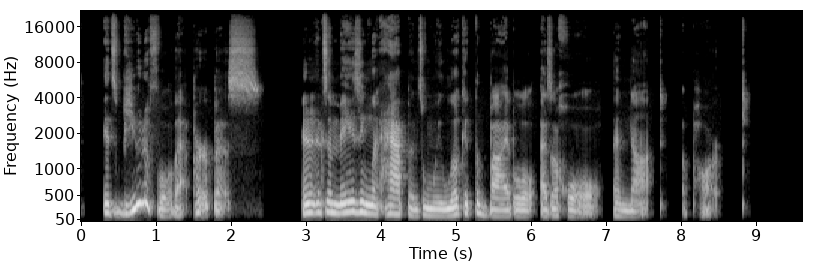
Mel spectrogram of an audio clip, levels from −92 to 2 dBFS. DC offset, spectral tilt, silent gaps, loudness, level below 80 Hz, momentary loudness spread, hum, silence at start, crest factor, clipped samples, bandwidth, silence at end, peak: under 0.1%; -5.5 dB/octave; 2.49-2.95 s, 7.01-7.10 s, 7.87-8.02 s, 8.60-8.82 s; -19 LUFS; -82 dBFS; 17 LU; none; 0.3 s; 18 dB; under 0.1%; over 20 kHz; 0.75 s; -2 dBFS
